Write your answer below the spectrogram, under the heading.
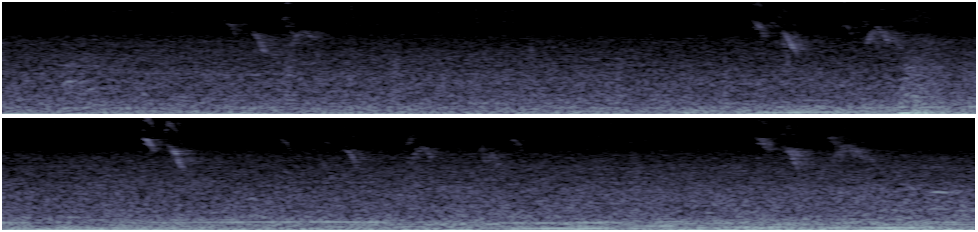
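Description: City street ambience: a steady low traffic rumble, with small birds giving short, falling chirps several times. A single thump about four and a half seconds in, and a low engine-like hum from the middle on.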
